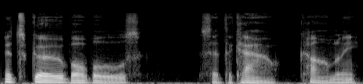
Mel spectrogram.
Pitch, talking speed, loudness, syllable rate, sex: 80 Hz, 100 wpm, -18 LUFS, 3.2 syllables/s, male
